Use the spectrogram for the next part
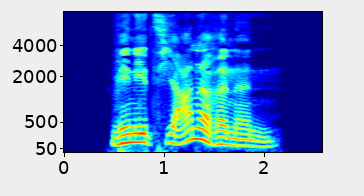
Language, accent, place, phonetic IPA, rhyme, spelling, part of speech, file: German, Germany, Berlin, [ˌveneˈt͡si̯aːnəˌʁɪnən], -aːnəʁɪnən, Venezianerinnen, noun, De-Venezianerinnen.ogg
- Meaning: plural of Venezianerin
